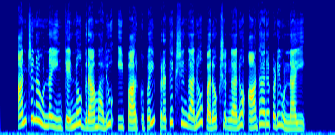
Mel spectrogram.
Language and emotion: Telugu, neutral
